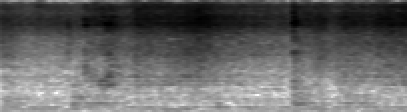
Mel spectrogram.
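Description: Onion sautés with ginger and garlic in a pan, giving a continuous close sizzle with a couple of sharp stirring scrapes.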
